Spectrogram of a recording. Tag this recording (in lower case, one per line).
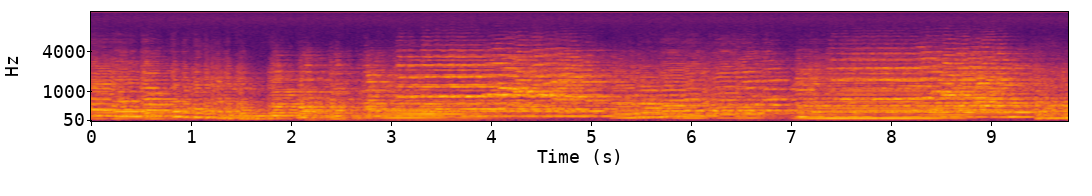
playing double bass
